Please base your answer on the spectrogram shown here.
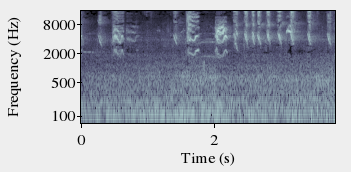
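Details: Calls of a female double-collared seedeater, used to make males sing; thin high chirps, some with curling downward slurs, grow denser toward the end in quick repeated notes over low steady noise.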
